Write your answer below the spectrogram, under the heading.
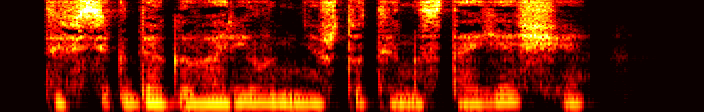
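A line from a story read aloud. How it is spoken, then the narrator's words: Whisper. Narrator (Russian): прошептал он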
